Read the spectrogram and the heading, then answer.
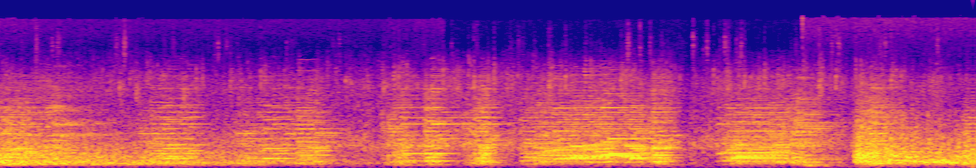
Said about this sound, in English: Lady Elaine Fairchild hears some thunder in the neighborhood of make-believe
